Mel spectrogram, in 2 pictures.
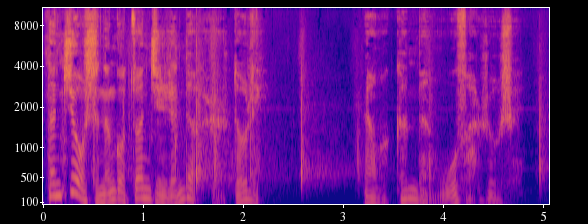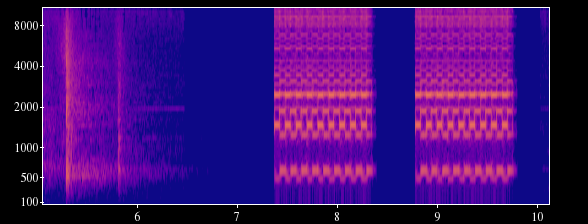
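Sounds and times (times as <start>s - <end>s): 
speech: 0.0s - 2.2s, 3.2s - 4.8s
knocking: 0.8s - 3.9s, 5.0s - 6.2s
telephone ringing: 7.4s - 9.9s.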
